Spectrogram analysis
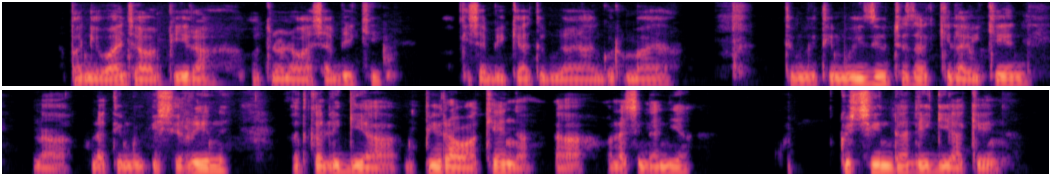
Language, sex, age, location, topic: Swahili, male, 18-24, Nakuru, government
